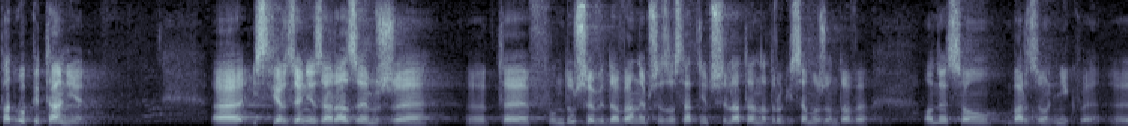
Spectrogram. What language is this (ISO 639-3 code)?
pol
